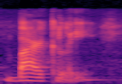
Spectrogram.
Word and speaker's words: Berkeley: o nome dele errado apesar de estar escrito berkley a pronúncia é barkley então o barkley era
